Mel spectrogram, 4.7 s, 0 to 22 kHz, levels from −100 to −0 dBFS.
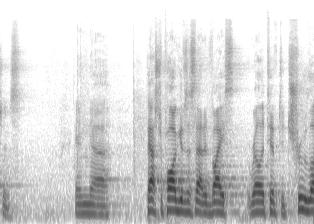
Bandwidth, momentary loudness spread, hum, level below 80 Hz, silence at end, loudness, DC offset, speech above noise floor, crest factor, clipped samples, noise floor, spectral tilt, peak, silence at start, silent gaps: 14.5 kHz; 16 LU; none; -70 dBFS; 0 s; -33 LUFS; under 0.1%; 34 dB; 20 dB; under 0.1%; -67 dBFS; -7 dB/octave; -14 dBFS; 0 s; none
